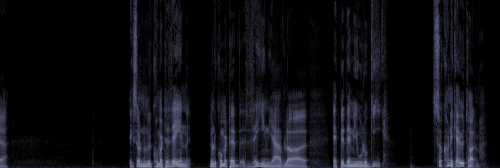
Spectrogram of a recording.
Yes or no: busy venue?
no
